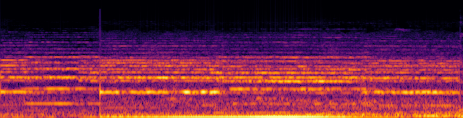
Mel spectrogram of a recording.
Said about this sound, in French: il y a les pompiers qui passent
